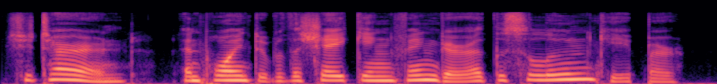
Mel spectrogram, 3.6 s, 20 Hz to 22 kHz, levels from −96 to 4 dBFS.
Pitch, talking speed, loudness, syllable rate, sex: 200 Hz, 200 wpm, -19 LUFS, 5.7 syllables/s, female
